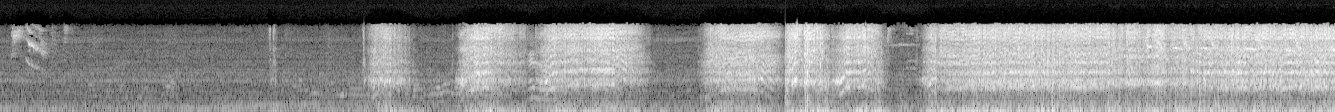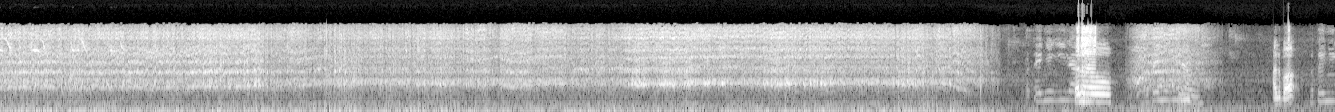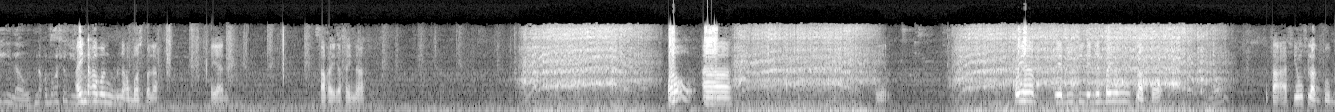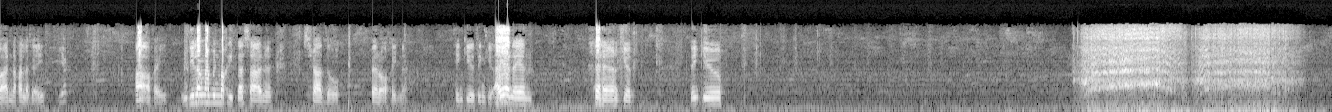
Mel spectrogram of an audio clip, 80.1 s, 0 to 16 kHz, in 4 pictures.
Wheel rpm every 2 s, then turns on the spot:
0, 0, 0, 40, 110, 70, 100, 160, 220, 180, 160, 180, 220, 230, 230, 220, 230, 90, 30, 10, 0, 0, 0, 10, 120, 60, 130, 130, 220, 60, 0, 0, 0, 0, 0, 0, 0, 0, 110, 110.
8-10 48-50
